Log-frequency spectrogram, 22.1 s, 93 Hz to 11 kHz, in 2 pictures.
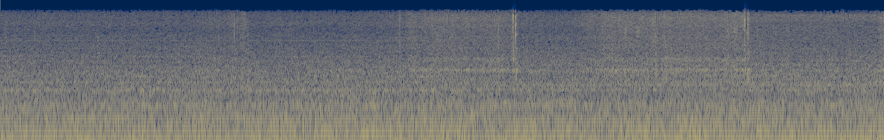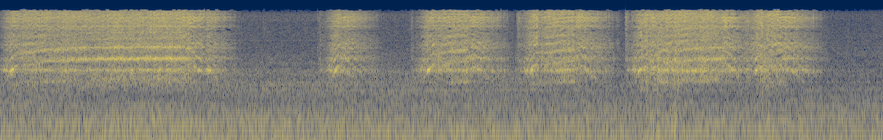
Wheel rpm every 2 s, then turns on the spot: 0, 0, 10, 10, 10, 70, 150, 10, 80, 110, 80.
4-10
